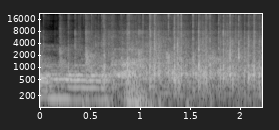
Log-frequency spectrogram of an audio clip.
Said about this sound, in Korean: 이는 반가운 박수 소리가 아니야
